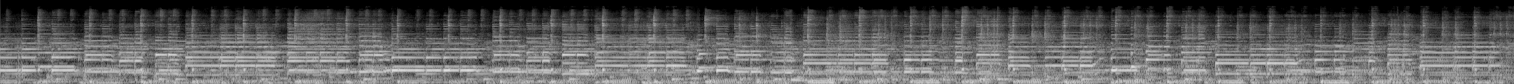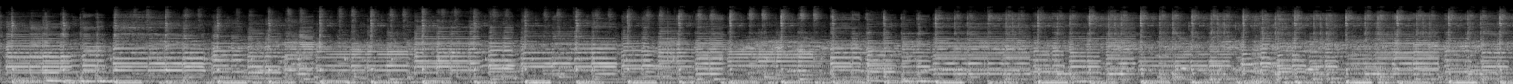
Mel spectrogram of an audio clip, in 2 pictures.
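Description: Live band playing amplified dance music through a PA: a stepping melody on keyboard and guitar over a steady bass and drum beat, with no singing.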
